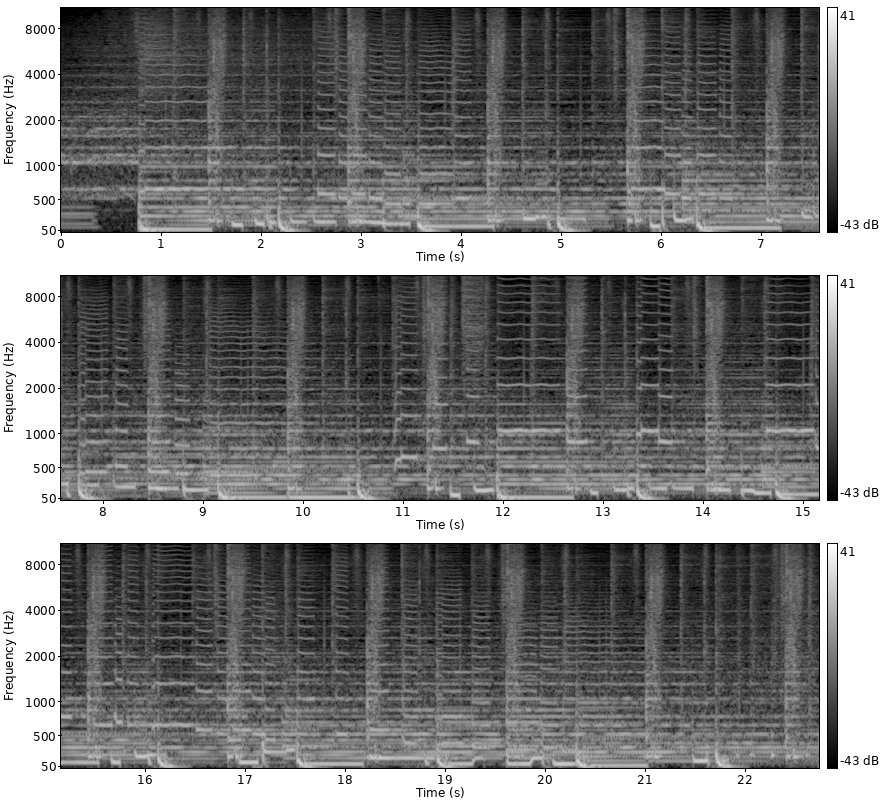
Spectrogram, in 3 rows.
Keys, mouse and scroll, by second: 0.9-1.4 middle drag, 1.8-3.0 ctrl+middle drag, 3.8 shift+middle click, 4.4 Tab, 4.8 ctrl+r, 8.1 shift+e, 9.5 middle click, 10.5 middle click, 11.7 shift+middle click, 12.5 ctrl+middle click, 13.8 ctrl+r, 15.5 click, 16.0 s, 19.0 alt+click, 19.9 s, 21.6 e.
